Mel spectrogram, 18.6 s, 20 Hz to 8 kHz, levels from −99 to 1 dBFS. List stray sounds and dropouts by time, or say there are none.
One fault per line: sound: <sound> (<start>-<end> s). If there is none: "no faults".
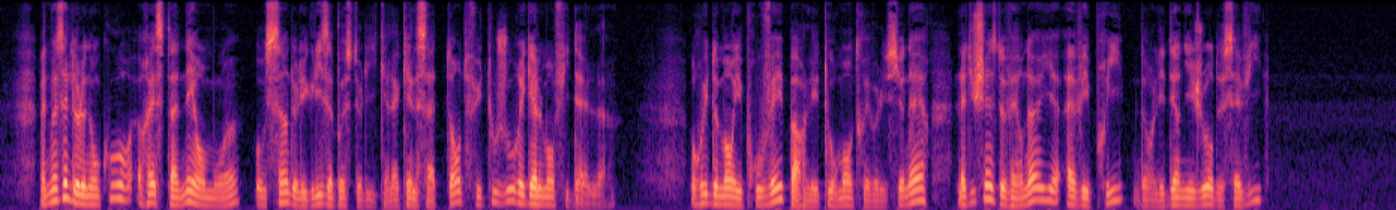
no faults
